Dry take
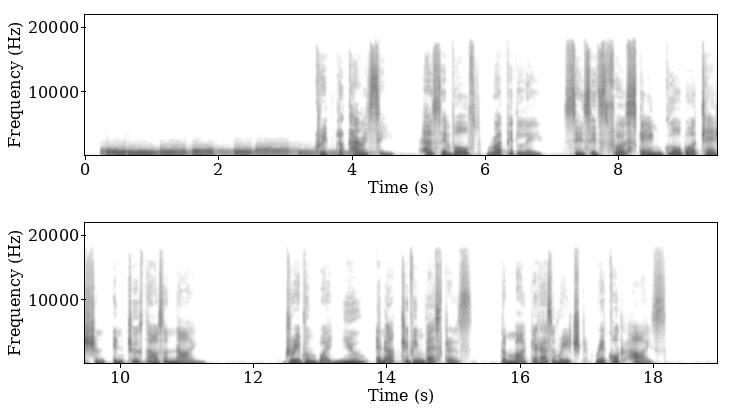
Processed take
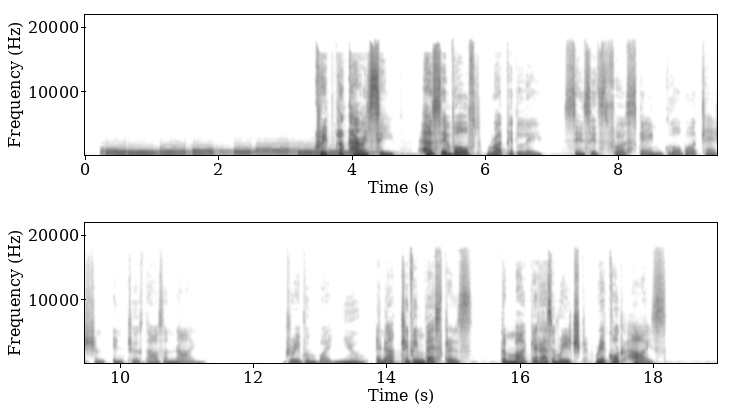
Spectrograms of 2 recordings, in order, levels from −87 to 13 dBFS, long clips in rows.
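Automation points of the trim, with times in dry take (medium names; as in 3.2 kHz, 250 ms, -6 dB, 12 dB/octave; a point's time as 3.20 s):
2.77 s -2 dB
3.41 s +11 dB
5.24 s +11 dB
6.54 s -2 dB
7.56 s -2 dB
8.64 s -9 dB
13.74 s -9 dB
14.17 s +3.5 dB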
